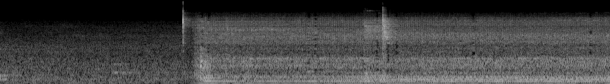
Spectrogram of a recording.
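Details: Oxygen concentrator switched on after repair and filter cleaning to test it: a click, then steady motor hum with hissing airflow as it runs.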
